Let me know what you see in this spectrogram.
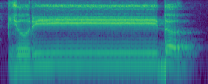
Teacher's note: last पे दाल जो है जब वक्फ करेंगे तो साकिन हो जाएगा, तो इसमें जब हरूफ कलकला साकिन हो उनमें कलकला होता है, तो ये दाल साकिन हो जाएगा और यहां पर कलकला करेंगे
